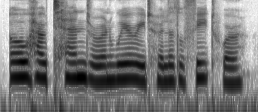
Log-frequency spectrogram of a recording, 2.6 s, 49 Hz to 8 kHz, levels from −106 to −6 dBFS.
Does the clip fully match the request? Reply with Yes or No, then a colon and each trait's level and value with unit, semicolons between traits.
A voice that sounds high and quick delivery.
Yes: high, 215 Hz; fast, 210 wpm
